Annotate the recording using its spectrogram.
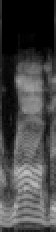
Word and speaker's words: Rav: The Rav is the rabbi, the rabbi. It's R-A-B in the original language, Rav, but it's pronounced, the B is pronounced like a V in Hebrew and Aramaic.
